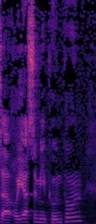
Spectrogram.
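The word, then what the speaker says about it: Oyasumi Punpun: Yeah, I said it wrong. It's you said it right. – No, I actually did. It's Oyasumi Poon Poon.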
